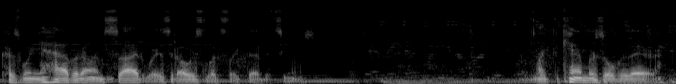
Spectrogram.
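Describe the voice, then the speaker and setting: Music plays in the background as a man with a very deep, low pitch talks at a moderate pace, with lively intonation, big swings in loudness and long, frequent pauses. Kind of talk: casual talk to camera. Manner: rambling, halting.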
